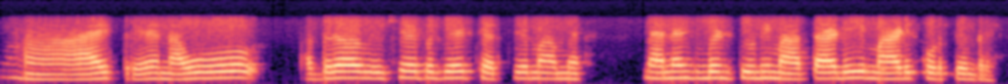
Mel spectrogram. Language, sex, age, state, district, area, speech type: Kannada, female, 60+, Karnataka, Belgaum, rural, conversation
